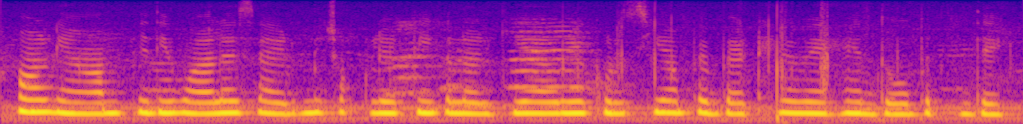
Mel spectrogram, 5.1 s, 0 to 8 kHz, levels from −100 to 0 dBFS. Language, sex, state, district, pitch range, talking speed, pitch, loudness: Hindi, female, Himachal Pradesh, Shimla, 265-280 Hz, 220 wpm, 275 Hz, -12 LUFS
